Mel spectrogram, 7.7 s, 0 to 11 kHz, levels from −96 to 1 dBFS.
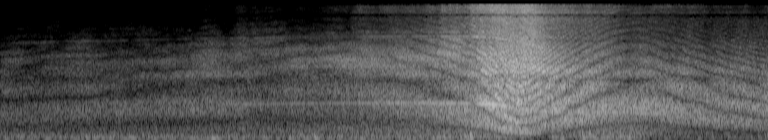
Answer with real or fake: real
